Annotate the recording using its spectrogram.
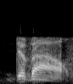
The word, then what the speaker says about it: Davao: Davao.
